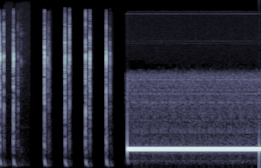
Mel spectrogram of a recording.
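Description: Several short touch-tone beeps dial a telephone number in quick, uneven succession, followed by a loud, steady, unbroken tone that holds to the end.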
